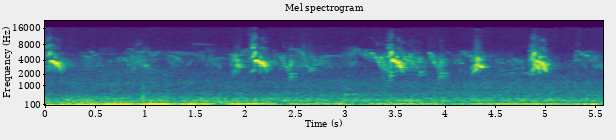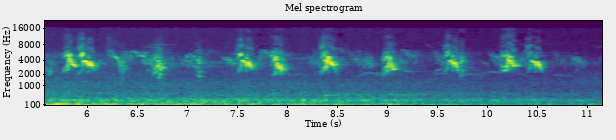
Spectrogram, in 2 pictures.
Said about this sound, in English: just listen to that bird song.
